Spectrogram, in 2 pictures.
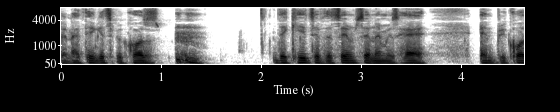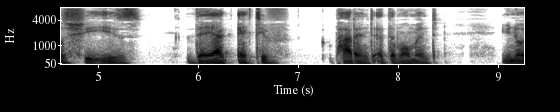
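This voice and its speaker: Man, low-ish voice, casual storytelling, hesitant, lots of restarts. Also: darkish tone, husky. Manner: rambling, hesitant with frequent restarts and fillers. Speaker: debate participant.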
